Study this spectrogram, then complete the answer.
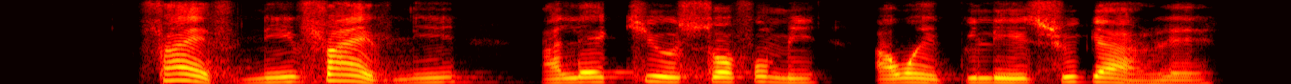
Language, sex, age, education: Yoruba, male, 15-29, secondary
